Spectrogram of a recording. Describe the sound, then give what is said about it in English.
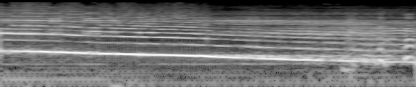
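A voice imitates a shrieking pumpkin with one loud, shrill wail that slides steadily downward in pitch for about a second and a half, then breaks off. “So I get really scared because the shrieking scares me, but I also feel bad for the shrieking pumpkin”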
